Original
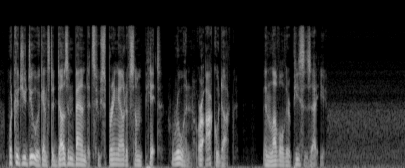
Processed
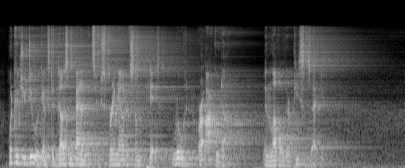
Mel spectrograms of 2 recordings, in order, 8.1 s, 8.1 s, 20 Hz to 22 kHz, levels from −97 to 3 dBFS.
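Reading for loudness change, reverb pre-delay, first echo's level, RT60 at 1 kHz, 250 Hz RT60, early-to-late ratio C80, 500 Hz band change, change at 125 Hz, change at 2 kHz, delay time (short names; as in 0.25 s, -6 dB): +7.5 dB, 6 ms, -10.5 dB, 2.6 s, 2.6 s, 5.5 dB, +7.5 dB, +8.5 dB, +7.5 dB, 93 ms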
